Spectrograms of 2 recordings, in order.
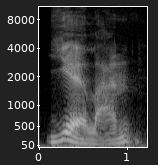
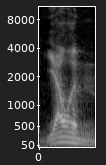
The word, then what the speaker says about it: Yelan: Yeah, that's probably the worst pronunciation I've heard normally of this one. It's quite Is it different. Like yelling. They just say like yeah, something like that. It's very off.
